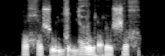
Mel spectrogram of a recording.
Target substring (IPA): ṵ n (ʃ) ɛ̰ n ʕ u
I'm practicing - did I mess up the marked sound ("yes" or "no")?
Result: yes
